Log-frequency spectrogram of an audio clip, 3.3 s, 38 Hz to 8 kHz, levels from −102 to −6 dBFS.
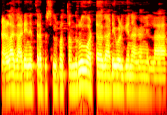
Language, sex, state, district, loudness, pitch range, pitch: Kannada, male, Karnataka, Dharwad, -16 LUFS, 115-125 Hz, 125 Hz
